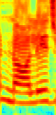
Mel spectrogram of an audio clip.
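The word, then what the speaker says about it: knowledge: जैसे यहां पर नॉलेज में एन से स्टार्ट है। नॉलेज पढ़ेंगे। बट लिखते टाइम अगर आप स्टार्टिंग में के नहीं लगाएंगे तो आपकी स्पेलिंग रॉन्ग होगी।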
